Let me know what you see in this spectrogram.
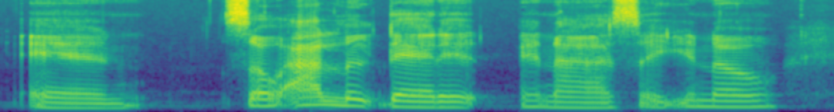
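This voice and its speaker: On a very clean recording with a silent background, a woman speaks in a very deep, low pitch. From US South, Florida (Fort Pierce). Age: 60s. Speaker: community elder. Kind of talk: casual group conversation.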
